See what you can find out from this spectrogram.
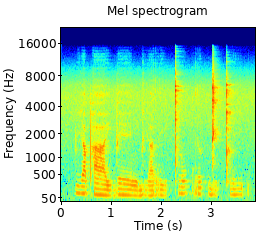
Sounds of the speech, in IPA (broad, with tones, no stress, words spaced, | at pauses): pi˧a̯pʰaː˨˩jbeː˨˩n bi˩˦a̯ri˨˩t̚ pʰlu˥˩k̚rɯ˦˥k̚ di˨˩t̚pʰli˥˩ʔ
